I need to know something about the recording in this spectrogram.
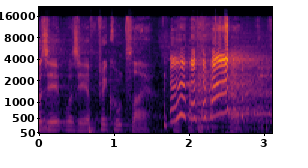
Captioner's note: laughs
